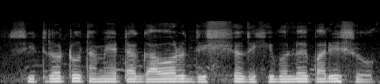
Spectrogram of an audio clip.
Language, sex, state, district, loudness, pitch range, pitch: Assamese, male, Assam, Sonitpur, -14 LUFS, 120-130 Hz, 130 Hz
